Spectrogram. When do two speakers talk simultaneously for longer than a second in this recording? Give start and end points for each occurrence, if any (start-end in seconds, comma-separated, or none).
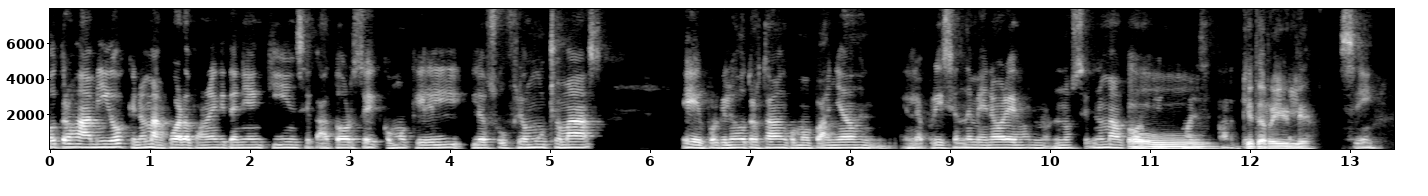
10.8-12.7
